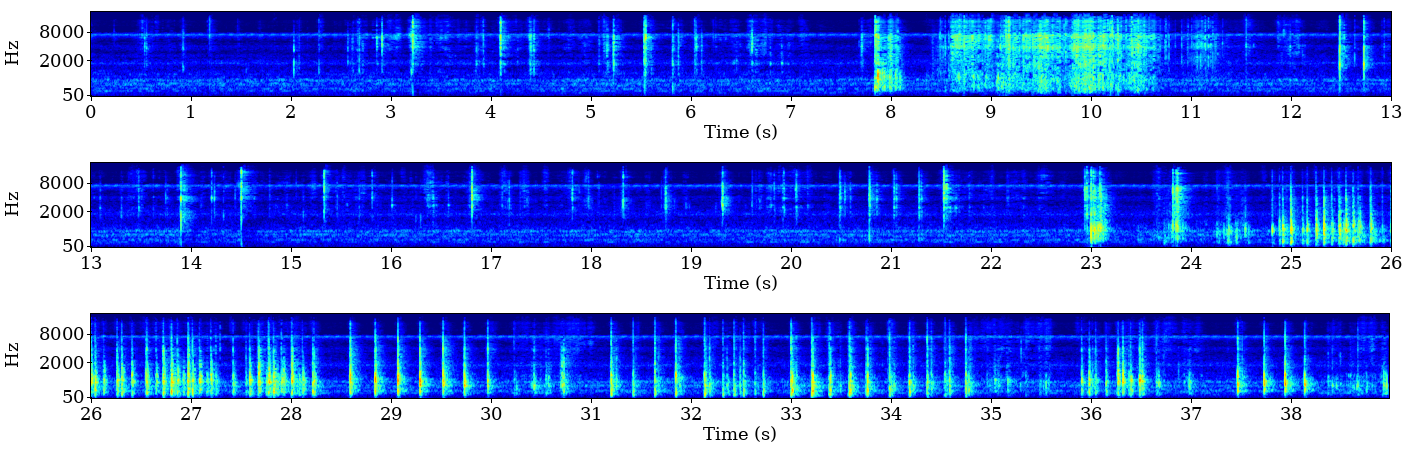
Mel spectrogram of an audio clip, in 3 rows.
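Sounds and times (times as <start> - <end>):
packaging rustling or tearing: 8.4 - 11.4
packaging clicks and taps: 24.8 - 35.2, 35.9 - 38.9.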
